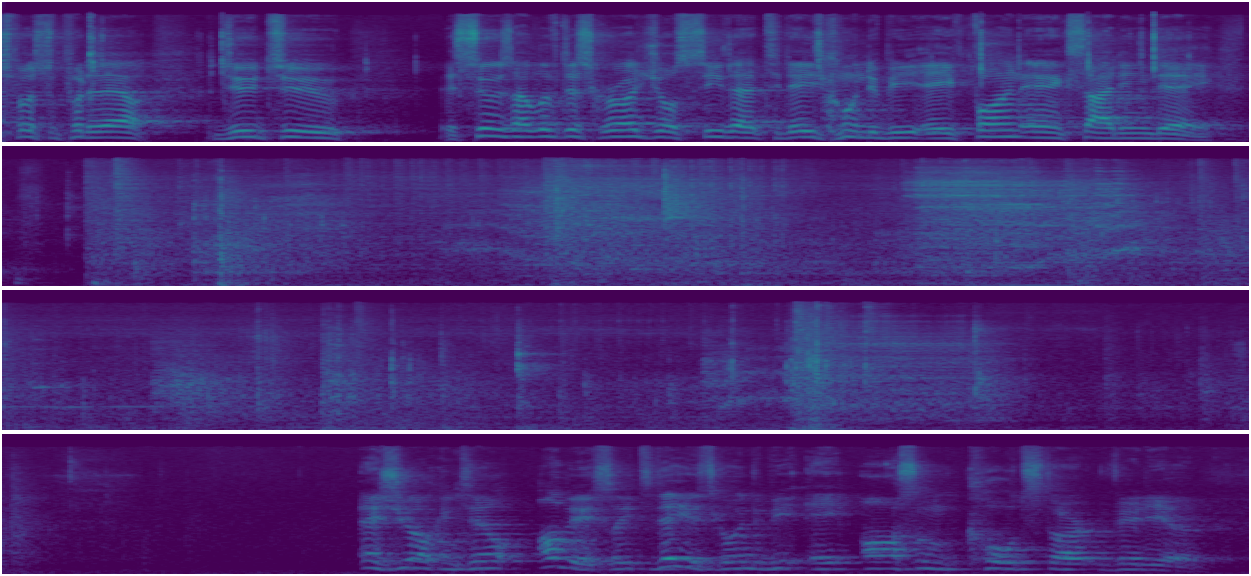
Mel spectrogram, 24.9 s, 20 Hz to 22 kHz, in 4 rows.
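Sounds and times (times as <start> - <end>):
garage door rolling up clattering: 6.6 - 19.4.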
